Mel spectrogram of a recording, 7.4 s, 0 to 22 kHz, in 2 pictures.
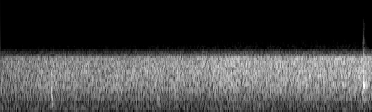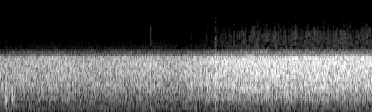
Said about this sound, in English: Apollo Houston, Mission Control in Houston, seems to have called Apollo 13 at the worst possible time when you hear the loud static, but that doesn't mean anything because quite often there's a voice.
